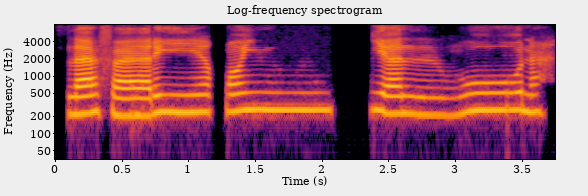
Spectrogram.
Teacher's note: Jadi ditahannya agak lebih lama ya karena idgham bigunah.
